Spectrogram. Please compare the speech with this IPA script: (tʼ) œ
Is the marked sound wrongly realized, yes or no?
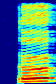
yes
